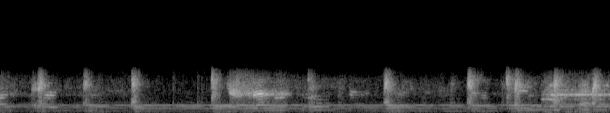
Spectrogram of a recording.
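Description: Faint music with held notes, cut through by irregular sharp clicks every half second to a second.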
